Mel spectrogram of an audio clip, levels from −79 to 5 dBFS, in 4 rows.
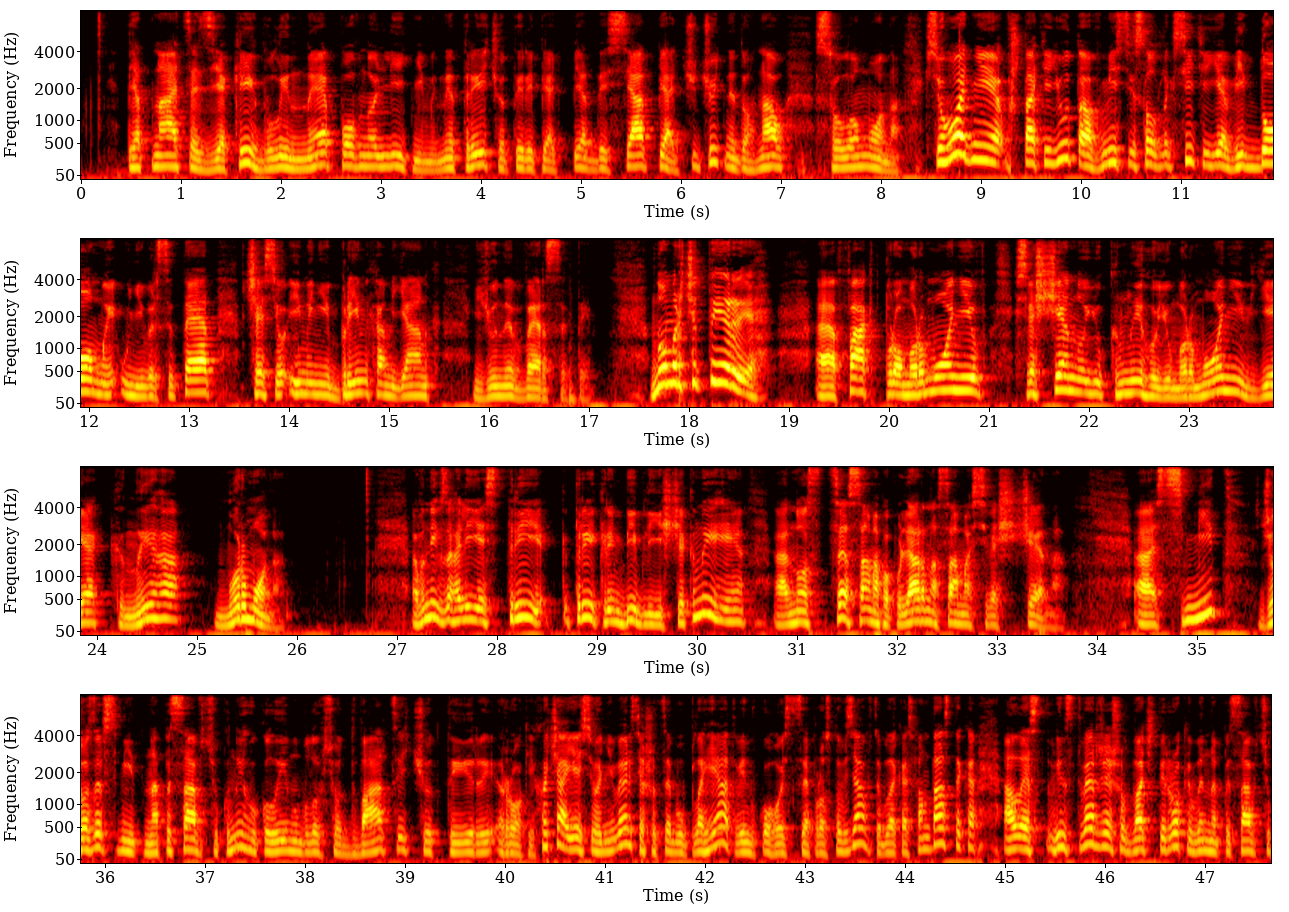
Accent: native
